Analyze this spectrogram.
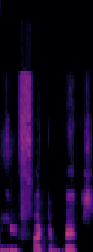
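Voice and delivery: low, soft mock-gruff grumble; mock gruff insult. Partner playfully insulting her, low soft mock-gruff grumble.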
